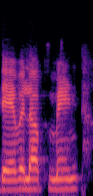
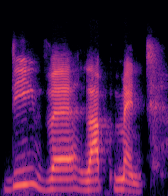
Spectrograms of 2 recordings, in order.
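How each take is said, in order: First: No syllable is given clear stress. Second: The stress is on the second syllable.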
